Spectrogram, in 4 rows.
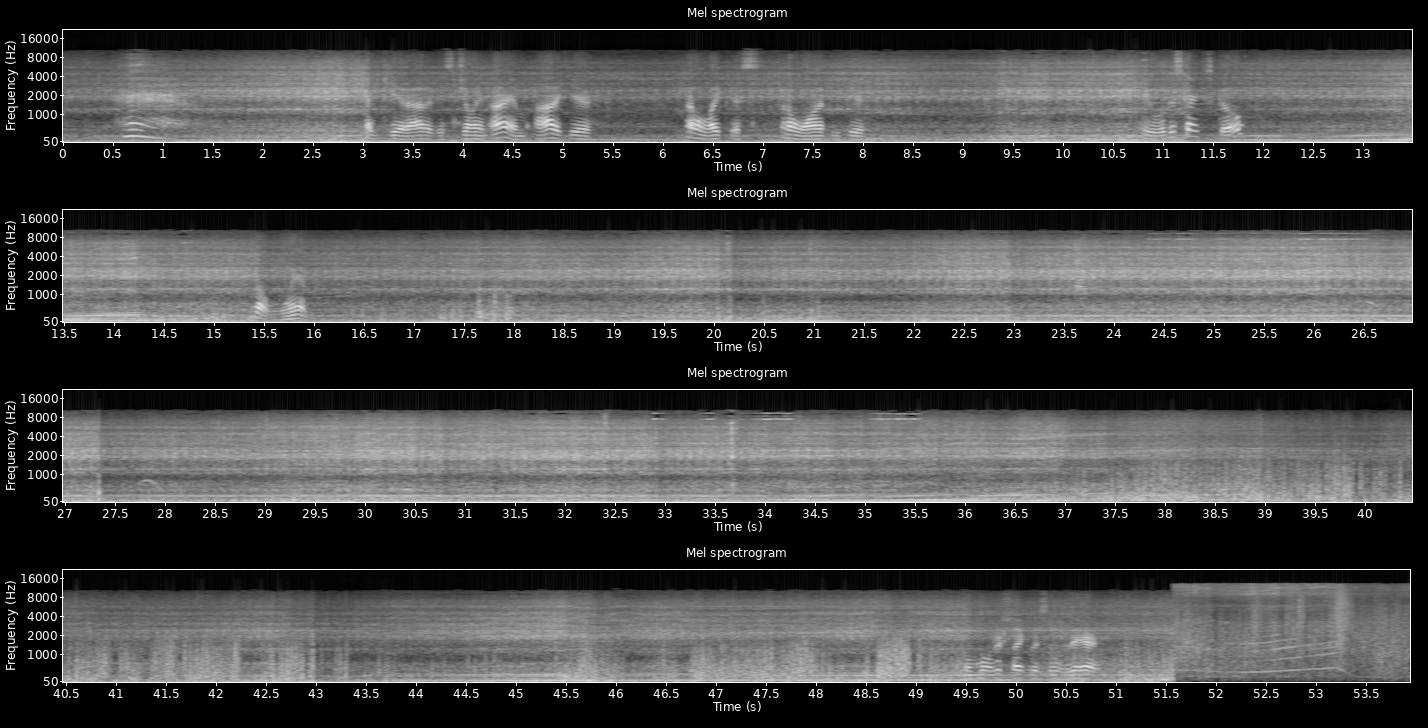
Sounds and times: Car: 0.0s - 53.9s
Medium engine (mid frequency): 0.0s - 53.9s
Idling: 0.1s - 11.5s
Speech: 3.0s - 5.3s, 6.2s - 8.0s, 10.8s - 11.8s, 15.4s - 16.0s, 49.4s - 50.8s
Accelerating, revving, vroom: 9.2s - 16.0s, 19.1s - 21.3s, 28.7s - 39.1s, 43.8s - 53.9s.

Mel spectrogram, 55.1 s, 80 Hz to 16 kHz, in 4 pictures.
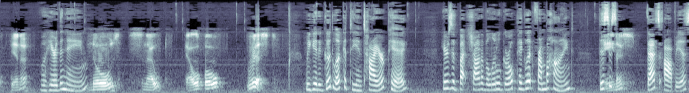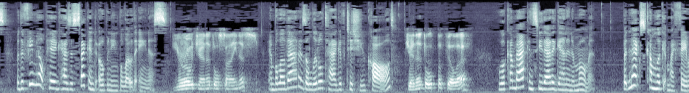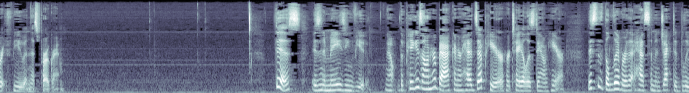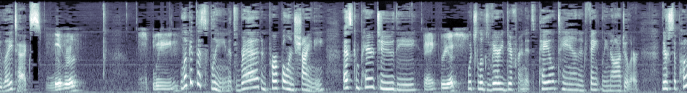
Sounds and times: Speech: 0.2s - 8.2s, 12.0s - 23.2s, 39.4s - 43.0s, 44.1s - 55.0s.

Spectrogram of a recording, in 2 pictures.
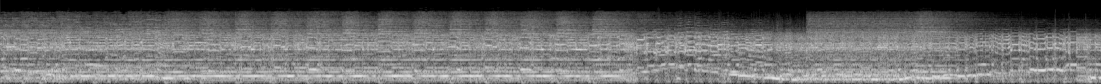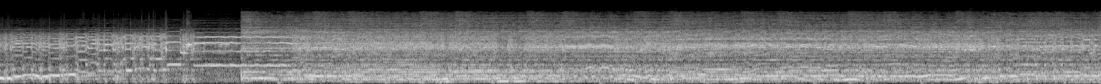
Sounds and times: Tapping (guitar technique): 0.0s - 22.0s.

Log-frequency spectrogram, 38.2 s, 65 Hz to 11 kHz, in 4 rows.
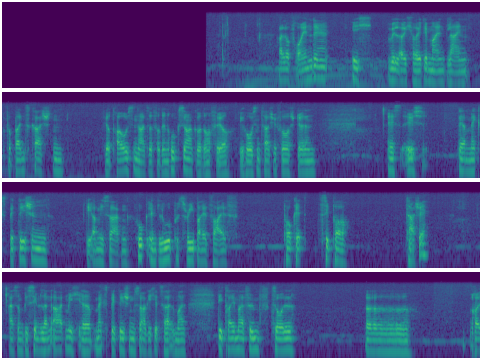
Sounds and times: Speech: 5.5s - 10.9s, 11.6s - 15.9s, 17.2s - 18.1s, 18.7s - 23.9s, 24.7s - 26.1s, 27.2s - 27.7s, 28.8s - 34.6s, 35.9s - 37.0s, 38.0s - 38.2s.

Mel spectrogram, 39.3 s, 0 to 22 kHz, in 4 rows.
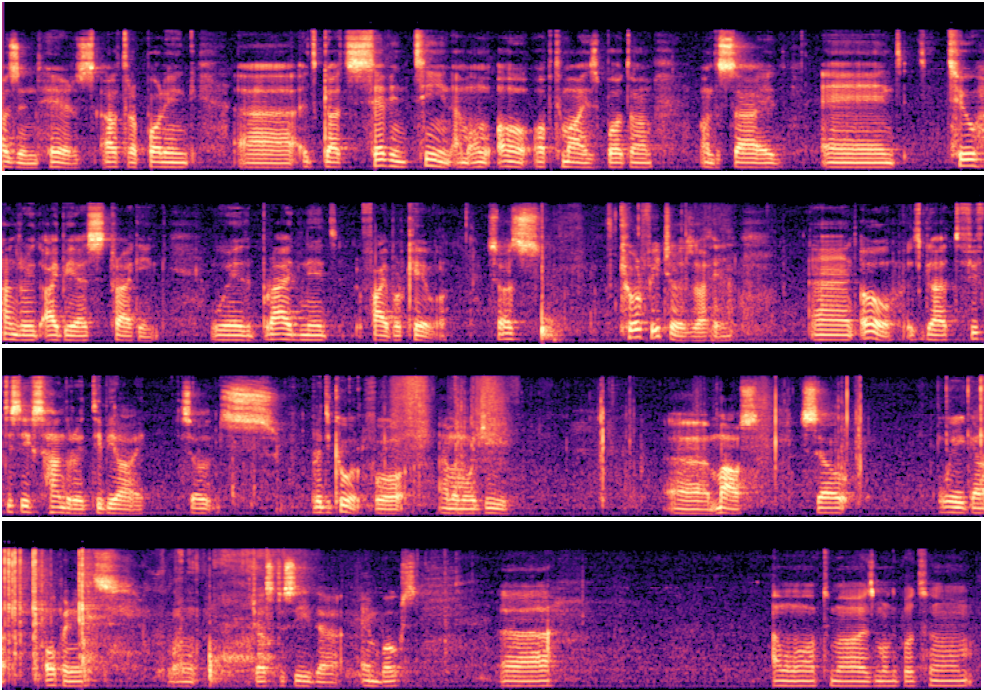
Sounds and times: Speech: 0.0s - 15.4s, 16.0s - 17.2s, 17.9s - 24.8s, 26.2s - 28.2s, 29.0s - 33.7s, 34.4s - 35.0s, 37.2s - 39.2s.

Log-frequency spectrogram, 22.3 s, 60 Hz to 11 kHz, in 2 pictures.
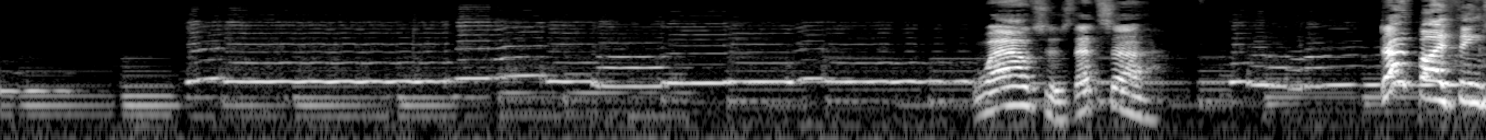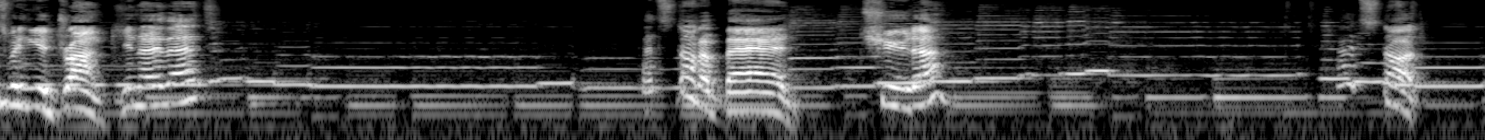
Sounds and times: Saxophone: 0.0s - 22.2s
Speech: 7.3s - 8.7s, 10.4s - 12.7s, 16.0s - 18.3s, 21.2s - 21.8s.

